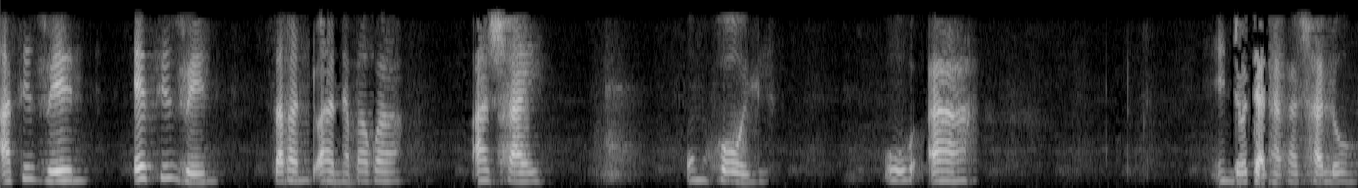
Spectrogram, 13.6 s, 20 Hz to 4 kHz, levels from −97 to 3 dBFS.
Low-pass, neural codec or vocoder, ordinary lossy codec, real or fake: 3.6 kHz; none; AAC, 16 kbps; real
